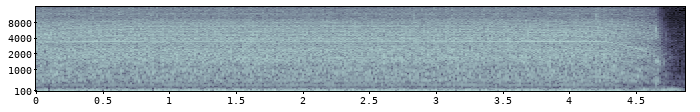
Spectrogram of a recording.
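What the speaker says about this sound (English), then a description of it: "fire up this motor with the drill and see what kind of values we're measuring" A power drill spinning a brushed motor to test its output, giving a steady, loud, high-pitched whine that holds for several seconds before cutting off abruptly, with no talk.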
